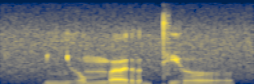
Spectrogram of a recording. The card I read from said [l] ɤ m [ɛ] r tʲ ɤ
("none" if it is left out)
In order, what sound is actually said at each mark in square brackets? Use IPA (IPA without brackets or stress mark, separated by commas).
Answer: ʎ, œ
